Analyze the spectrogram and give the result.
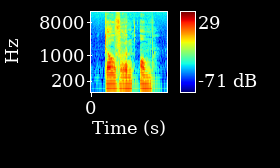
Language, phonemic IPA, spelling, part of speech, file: Dutch, /ˈtovərə(n) ˈɔm/, toveren om, verb, Nl-toveren om.ogg
- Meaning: inflection of omtoveren: 1. plural present indicative 2. plural present subjunctive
